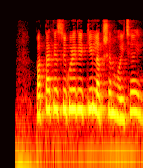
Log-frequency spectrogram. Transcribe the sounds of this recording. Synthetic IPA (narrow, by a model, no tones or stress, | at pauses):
pət̪ːakesikuɽekekiləkʃʰənɦojt͡ʃʰəj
